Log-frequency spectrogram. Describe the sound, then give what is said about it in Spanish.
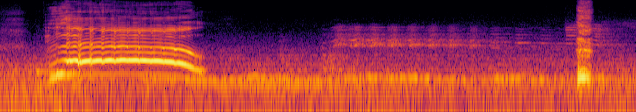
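A man imitates a guanaco call to call a guanaco: one loud, nasal, whinny-like cry of about a second and a half that drops in pitch. A fainter answering call from the guanaco and a brief sharp click follow. “Niños, escuchen y aprendan. Así se llama al guanaco.”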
